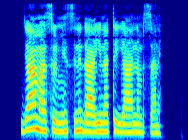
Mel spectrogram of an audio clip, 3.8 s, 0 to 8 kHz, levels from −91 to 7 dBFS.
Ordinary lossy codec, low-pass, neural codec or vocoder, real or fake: MP3, 64 kbps; 7.2 kHz; none; real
